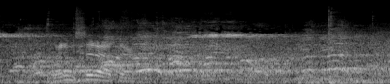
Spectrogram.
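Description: A basketball bounces on a court floor.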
